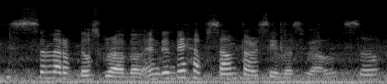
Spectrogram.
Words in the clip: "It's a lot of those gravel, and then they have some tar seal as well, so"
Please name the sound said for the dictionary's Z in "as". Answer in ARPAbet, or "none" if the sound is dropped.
S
